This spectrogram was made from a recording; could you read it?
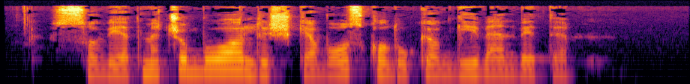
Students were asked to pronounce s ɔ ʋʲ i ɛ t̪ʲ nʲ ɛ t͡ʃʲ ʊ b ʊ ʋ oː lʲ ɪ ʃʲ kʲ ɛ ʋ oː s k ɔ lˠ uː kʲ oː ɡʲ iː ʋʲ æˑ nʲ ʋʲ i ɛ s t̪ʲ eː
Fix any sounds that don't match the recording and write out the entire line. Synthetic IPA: s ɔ ʋʲ i ɛ t̪ʲ mʲ ɛ t͡ʃʲ ʊ b ʊ ʋ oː lʲ ɪ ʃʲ kʲ ɛ ʋ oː s k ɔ lˠ uː kʲ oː ɡʲ iː ʋʲ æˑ nʲ ʋʲ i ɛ t̪ʲ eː

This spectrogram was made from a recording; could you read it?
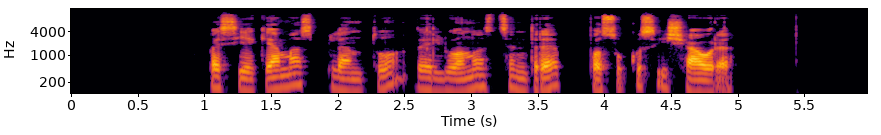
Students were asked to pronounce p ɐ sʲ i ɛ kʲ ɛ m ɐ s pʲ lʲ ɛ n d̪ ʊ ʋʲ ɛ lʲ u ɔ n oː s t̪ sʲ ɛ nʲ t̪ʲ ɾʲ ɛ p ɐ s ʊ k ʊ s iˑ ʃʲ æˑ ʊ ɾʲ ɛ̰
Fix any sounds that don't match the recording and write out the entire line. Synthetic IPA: p ɐ sʲ i ɛ kʲ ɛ m ɐ s pʲ lʲ ɛ n t̪ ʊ ʋʲ ɛ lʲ u ɔ n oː s t̪ sʲ ɛ nʲ t̪ʲ ɾʲ ɛ p ɐ s ʊ k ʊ s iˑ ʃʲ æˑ ʊ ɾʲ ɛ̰

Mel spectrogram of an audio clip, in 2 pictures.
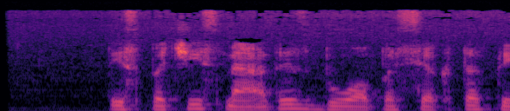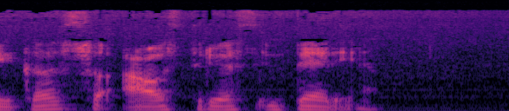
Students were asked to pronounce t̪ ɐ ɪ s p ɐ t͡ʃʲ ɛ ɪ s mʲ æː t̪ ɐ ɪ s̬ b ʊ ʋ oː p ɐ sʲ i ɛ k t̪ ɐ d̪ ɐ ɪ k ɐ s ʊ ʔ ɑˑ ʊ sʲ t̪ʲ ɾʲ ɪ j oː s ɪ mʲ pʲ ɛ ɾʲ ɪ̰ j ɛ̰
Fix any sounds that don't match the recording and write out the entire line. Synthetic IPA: t̪ ɐ ɪ s p ɐ t͡ʃʲ ɛ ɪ s mʲ æː t̪ ɐ ɪ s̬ b ʊ ʋ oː p ɐ sʲ i ɛ k t̪ ɐ t̪ ɐ ɪ k ɐ s ʊ ʔ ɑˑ ʊ sʲ t̪ʲ ɾʲ ɪ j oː s ɪ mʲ pʲ ɛ ɾʲ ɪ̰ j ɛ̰

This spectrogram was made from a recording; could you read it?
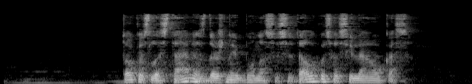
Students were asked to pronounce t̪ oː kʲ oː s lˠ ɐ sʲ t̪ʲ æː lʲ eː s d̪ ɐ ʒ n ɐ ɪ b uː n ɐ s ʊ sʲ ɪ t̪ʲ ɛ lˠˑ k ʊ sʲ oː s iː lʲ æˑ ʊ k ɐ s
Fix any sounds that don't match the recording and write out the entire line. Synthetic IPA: t̪ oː kʲ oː s lˠ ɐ sʲ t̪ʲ æː lʲ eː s d̪ ɐ ʒ n ɐ ɪ b uː n ɐ s ʊ sʲ ɪ t̪ʲ ɛ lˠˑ k ʊ sʲ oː s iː lʲ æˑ ʊ k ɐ s

